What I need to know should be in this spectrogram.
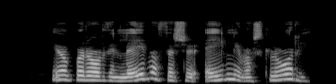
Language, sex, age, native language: Icelandic, male, 13, Icelandic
